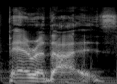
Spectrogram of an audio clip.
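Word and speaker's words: Paradis: O, o, o Matt Parades, acho que assim que se pronuncia, se eu errei, desculpa, por É, mas... Eu acho que, tipo, acho que é, fala como se fosse paraíso mesmo. Matt Paradise. Paradise.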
